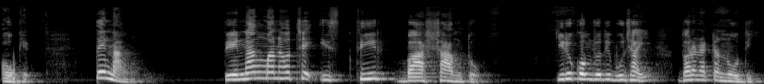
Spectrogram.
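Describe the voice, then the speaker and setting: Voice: medium pitch, a little mellow, slightly rough. A language teacher gives a casual spoken vocabulary lesson. The teacher repeats each word to drill it and adds jokey, self-mocking asides.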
